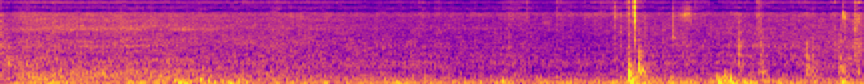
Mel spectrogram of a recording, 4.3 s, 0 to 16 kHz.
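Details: 1999 GMC Sierra 1500 V8 after water pump replacement (was leaking coolant from weep hole) and cooling system refill: steady low idle burble, no ticking or knocking, only a few handling clicks; engine runs smoothly and healthy.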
